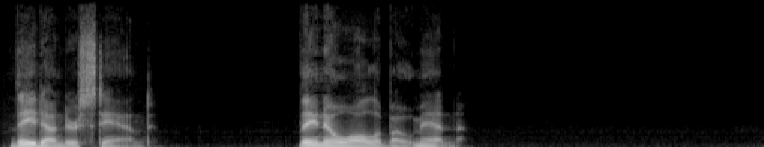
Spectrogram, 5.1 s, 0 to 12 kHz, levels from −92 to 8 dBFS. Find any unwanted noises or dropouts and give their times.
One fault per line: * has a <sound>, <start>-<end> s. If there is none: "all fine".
all fine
